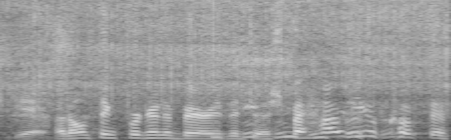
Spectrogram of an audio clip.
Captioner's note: laughs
